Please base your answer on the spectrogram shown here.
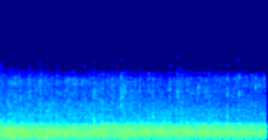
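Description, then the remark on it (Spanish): A crowd applauds steadily, giving applause to the Lord, a dense, even wash of many hands clapping at constant loudness throughout, with no voices standing out. “Yo ser ustedes le daría un aplauso al Señor por esta promesa.”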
